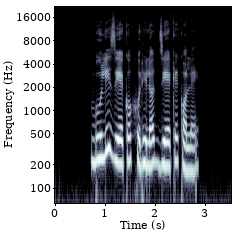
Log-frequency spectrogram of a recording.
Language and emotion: Assamese, neutral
